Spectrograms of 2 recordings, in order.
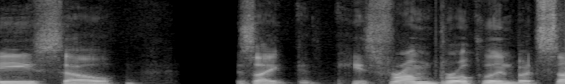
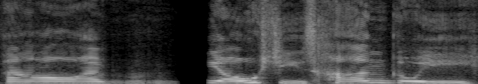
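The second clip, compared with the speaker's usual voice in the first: put-on very high-pitched, babyish tiny-toddler voice; 9 semitones higher than usual. Describing how Yoshi was made to talk like a toddler, speaker quotes him in a childish toddler voice. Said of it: "little childish, you know, sort of talked like this".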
